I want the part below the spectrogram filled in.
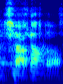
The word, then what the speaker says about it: Choctaw: Yeah, Choctaw. I was like, I don't say this properly, C-H-O-C-T-A-W.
